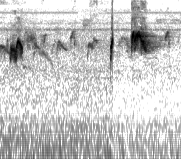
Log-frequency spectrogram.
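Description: Red-whiskered bulbul giving bright, liquid whistled phrases in short bursts, with a sharp chirp and a final rich warble; faint background hiss.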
